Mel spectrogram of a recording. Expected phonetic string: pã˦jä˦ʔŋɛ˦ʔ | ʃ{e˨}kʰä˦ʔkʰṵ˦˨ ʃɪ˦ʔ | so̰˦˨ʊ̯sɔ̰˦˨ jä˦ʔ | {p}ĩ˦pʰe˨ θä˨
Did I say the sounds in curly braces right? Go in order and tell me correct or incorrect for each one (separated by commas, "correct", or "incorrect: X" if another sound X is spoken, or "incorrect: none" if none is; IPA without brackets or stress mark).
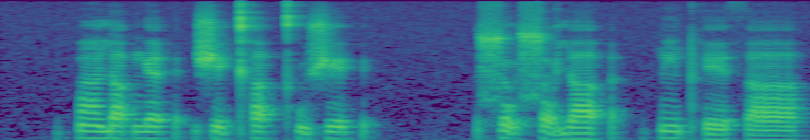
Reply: incorrect: ḛ˦˨, correct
